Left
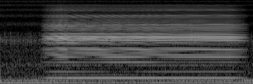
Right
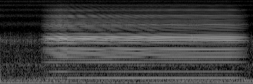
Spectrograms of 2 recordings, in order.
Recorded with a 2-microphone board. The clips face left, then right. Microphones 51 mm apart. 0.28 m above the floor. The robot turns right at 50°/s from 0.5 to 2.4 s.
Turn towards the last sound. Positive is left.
No sound to turn to.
